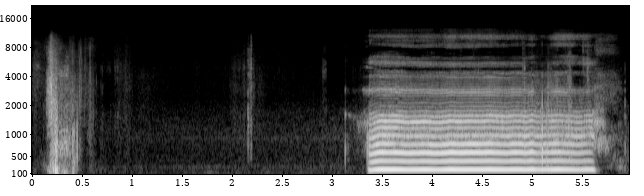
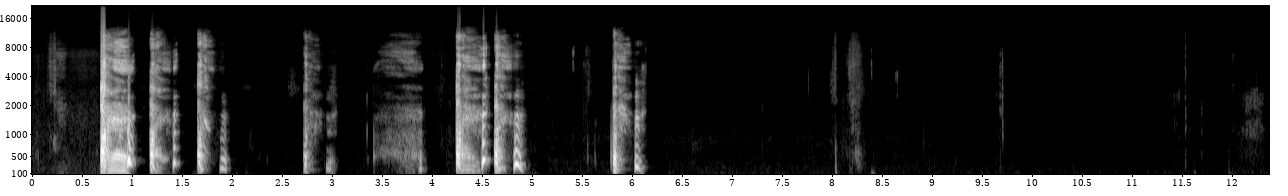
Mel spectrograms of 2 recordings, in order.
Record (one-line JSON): {"exhalation_length": "6.0 s", "exhalation_amplitude": 20692, "exhalation_signal_mean_std_ratio": 0.54, "cough_length": "12.4 s", "cough_amplitude": 32768, "cough_signal_mean_std_ratio": 0.2, "survey_phase": "alpha (2021-03-01 to 2021-08-12)", "age": "18-44", "gender": "Female", "wearing_mask": "Yes", "symptom_fatigue": true, "symptom_change_to_sense_of_smell_or_taste": true, "symptom_loss_of_taste": true, "symptom_onset": "4 days", "smoker_status": "Current smoker (1 to 10 cigarettes per day)", "respiratory_condition_asthma": false, "respiratory_condition_other": false, "recruitment_source": "Test and Trace", "submission_delay": "2 days", "covid_test_result": "Positive", "covid_test_method": "RT-qPCR"}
